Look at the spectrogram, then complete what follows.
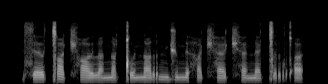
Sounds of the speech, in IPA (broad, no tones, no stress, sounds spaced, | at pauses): s ɛ ə̯ ǀ ɑ t͡ʃʰ ɑ ə̯ l ɑ n ɑ ǃ ʊ n ɑ r n d͡ʒ u n ɛ h ɑ t͡ʃʰ æ t͡ʃʰ æ n æ ǀ ʌ r qʼ ɛ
